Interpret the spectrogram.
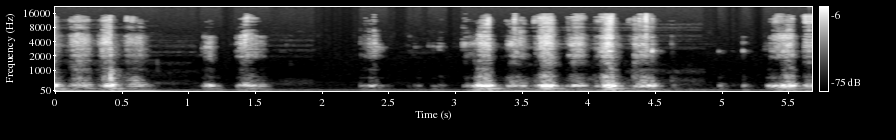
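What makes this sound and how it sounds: A small carving saw cuts through the rind of a large hollow pumpkin with a sawing, scraping motion along the mouth outline, a hand spread on the pumpkin to hold it. Bursts of rasping, rubbing strokes come in two clusters separated by pauses, with a low, hollow body tone under the bright scratchy edge.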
